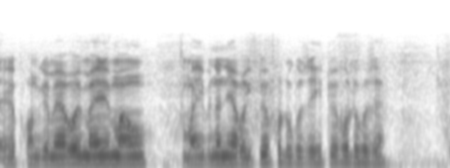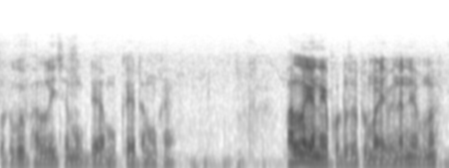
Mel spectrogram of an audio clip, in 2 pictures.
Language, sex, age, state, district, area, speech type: Assamese, male, 18-30, Assam, Lakhimpur, rural, spontaneous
